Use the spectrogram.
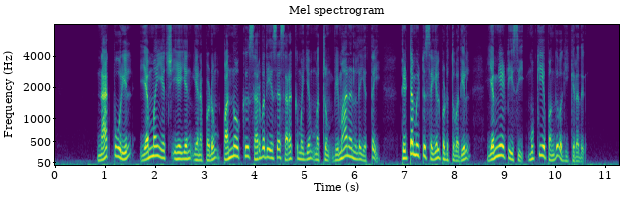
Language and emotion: Tamil, neutral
